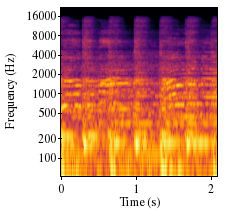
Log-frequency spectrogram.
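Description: Live rock band with a string section playing an upbeat pop-rock song with a steady beat and guitar.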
